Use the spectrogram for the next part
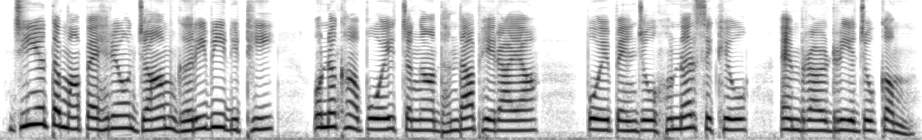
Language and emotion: Sindhi, neutral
